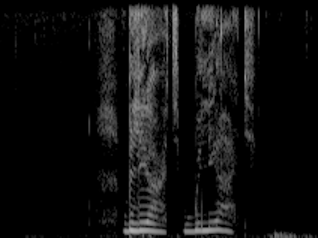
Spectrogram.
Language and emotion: Russian, neutral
